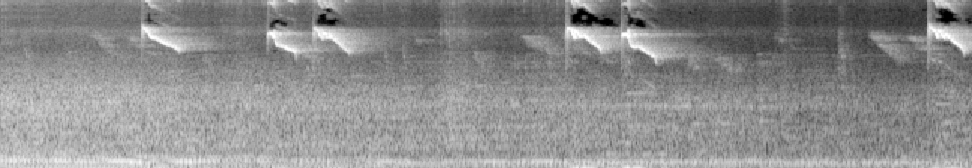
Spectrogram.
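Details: White-eye calling outdoors: thin, very high chirps that slide sharply downward, given singly or in close pairs at irregular intervals, about six notes in all, over a quiet background hiss.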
